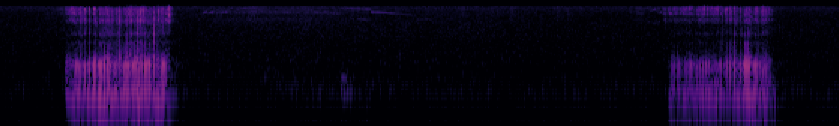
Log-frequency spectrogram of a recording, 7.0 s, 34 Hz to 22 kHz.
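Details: Loud snoring during sleep: two rough, buzzing snores about five seconds apart, near 12 breaths a minute, with quiet between.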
